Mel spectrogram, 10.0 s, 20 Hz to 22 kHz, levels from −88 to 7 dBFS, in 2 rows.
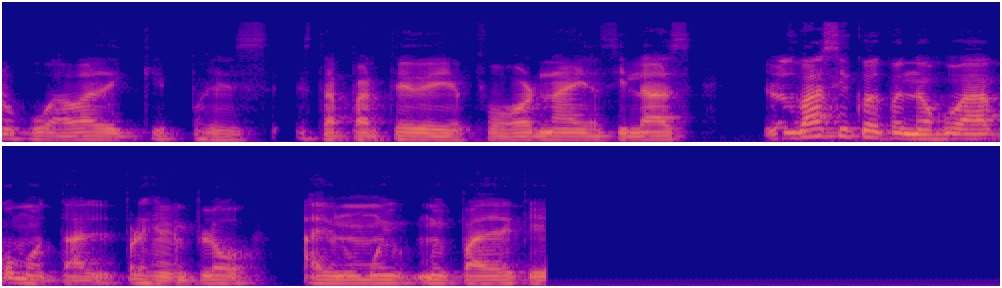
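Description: At 7.71 s the signal feeding the chain was likely interrupted while everything downstream stayed live, producing an audio dropout to a faint residue that runs to the end of the clip. The speech cuts off abruptly rather than pausing or fading. What remains is only low mains hum from the open input, sitting somewhere around 40 dB below the speech level. Nothing of the wanted signal returns before the clip ends.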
